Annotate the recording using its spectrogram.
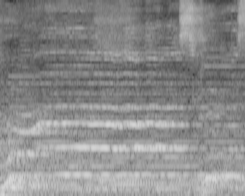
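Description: Worship singers, women's voices among them, singing a slow hymn together and holding long notes, with a sung 's' near the end.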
